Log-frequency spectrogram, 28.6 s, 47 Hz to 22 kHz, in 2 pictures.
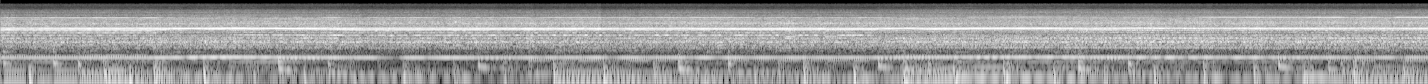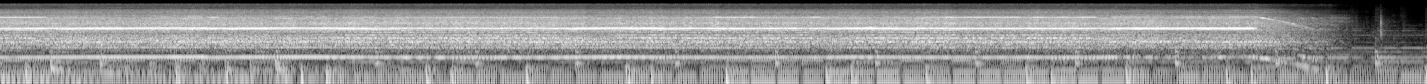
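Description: Dremel rotary tool on a flex shaft, spinning a felt buffing bob loaded with polishing compound against a pistol's feed ramp to strip its coating: a steady high-pitched whine at middling speed. About 27 seconds in it is switched off and the whine falls away.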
